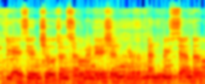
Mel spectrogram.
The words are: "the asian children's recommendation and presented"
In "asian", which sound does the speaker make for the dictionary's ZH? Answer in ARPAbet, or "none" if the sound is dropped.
S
